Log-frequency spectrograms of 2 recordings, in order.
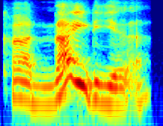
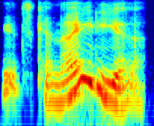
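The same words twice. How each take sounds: First: "Canada." dragged very slowly as "Ca-NAI-dia", rising at the end; mangled drawl. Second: Slow, drawn-out "It's Canada."; slow punchline. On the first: Repeating the joke word to viewers, very slow mangled drawl. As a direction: drag out "Canada." very slowly, sounding it "Canaidia" and lifting the end. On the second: Joke teller delivering the punchline to viewers, slow and drawn out. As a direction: let the punchline land slowly. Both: Acted.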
